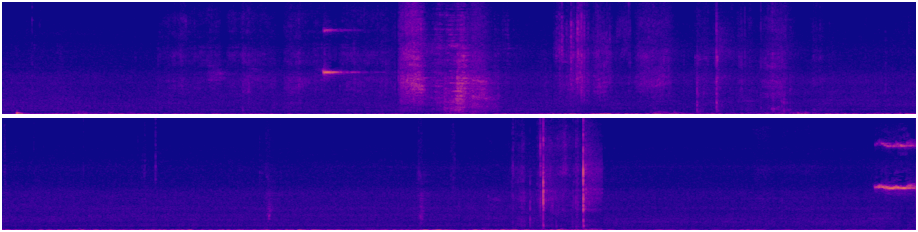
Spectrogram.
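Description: Soapstone scratching marks onto a steel plate in a few short strokes. A short high squeak sounds just after three seconds and again at the very end.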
